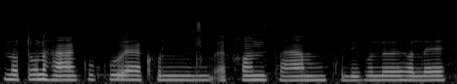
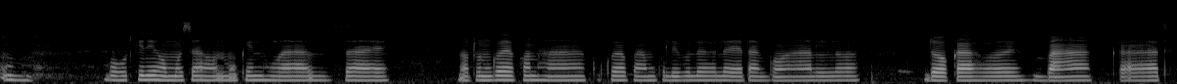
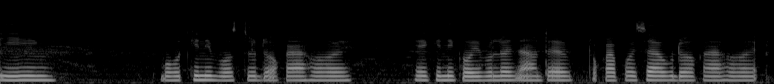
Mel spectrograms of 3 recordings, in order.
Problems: none marked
